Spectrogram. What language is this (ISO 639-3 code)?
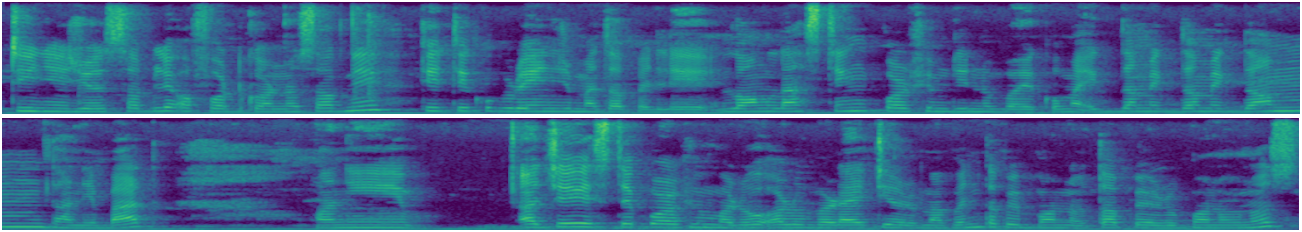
nep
